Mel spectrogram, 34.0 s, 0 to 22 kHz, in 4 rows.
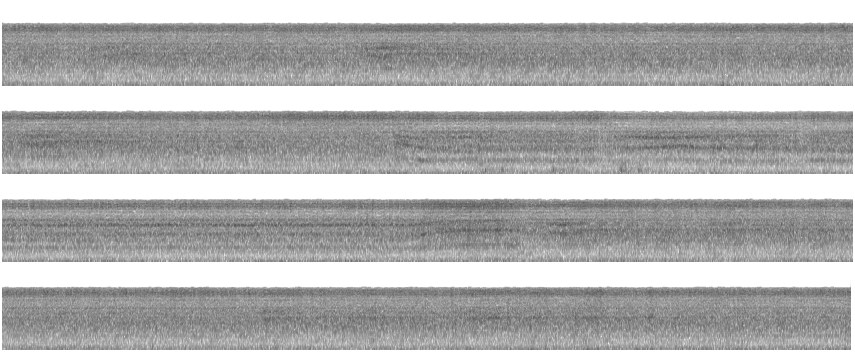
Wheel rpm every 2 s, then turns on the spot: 230, 230, 230, 230, 230, 230, 200, 160, 160, 160, 170, 220, 230, 230, 230, 230, 230.
none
